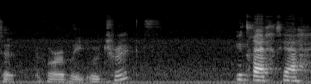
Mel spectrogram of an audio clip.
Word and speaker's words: Utrecht: So, how long was your sorry, I'm gonna pronounce it horribly. Utrecht? Utrecht, yeah.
